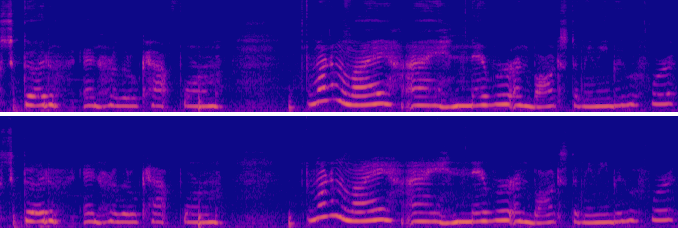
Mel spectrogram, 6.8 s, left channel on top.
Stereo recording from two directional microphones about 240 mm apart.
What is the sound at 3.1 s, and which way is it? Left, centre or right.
Speech, centre.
